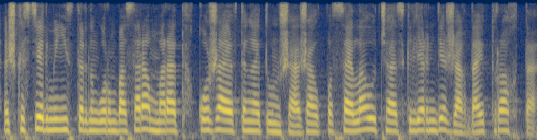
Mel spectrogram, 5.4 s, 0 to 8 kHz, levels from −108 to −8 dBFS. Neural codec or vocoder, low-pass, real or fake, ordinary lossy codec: none; 7.2 kHz; real; none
